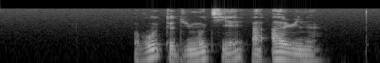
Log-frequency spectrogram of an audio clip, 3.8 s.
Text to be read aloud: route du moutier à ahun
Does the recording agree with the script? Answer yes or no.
yes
